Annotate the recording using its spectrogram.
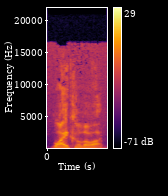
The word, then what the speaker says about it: Waikoloa: Waikoloa. Waikoloa.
